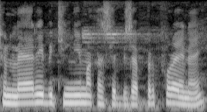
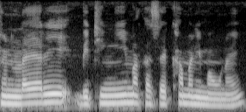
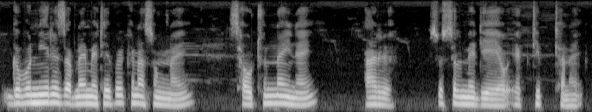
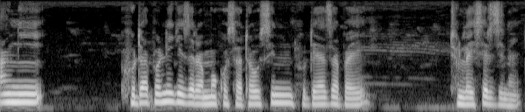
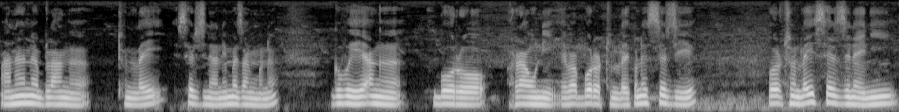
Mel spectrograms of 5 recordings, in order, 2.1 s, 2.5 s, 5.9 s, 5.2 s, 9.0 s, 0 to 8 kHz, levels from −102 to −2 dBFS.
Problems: none marked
